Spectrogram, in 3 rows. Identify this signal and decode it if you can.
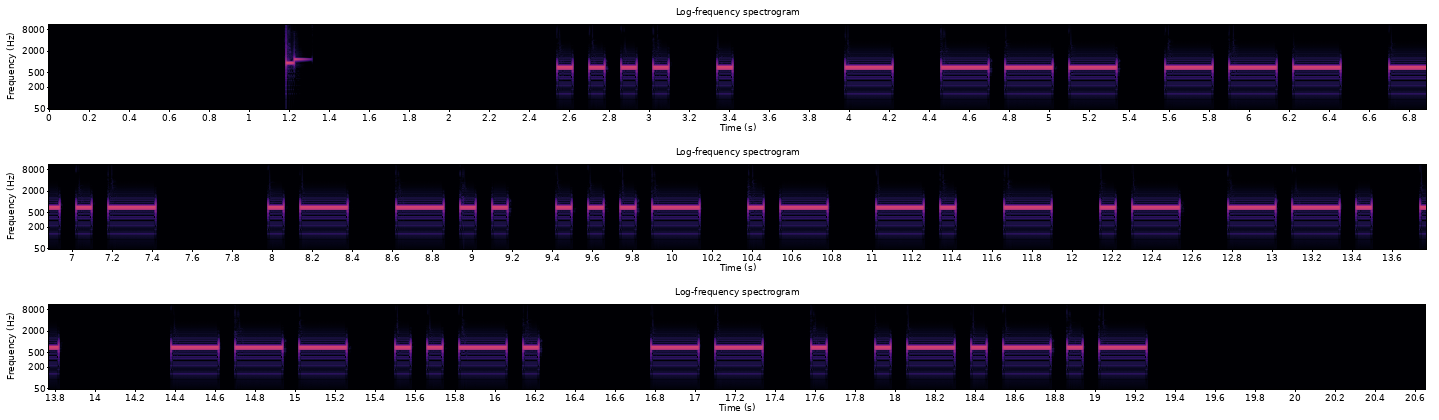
Morse code, heard as a keyed tone, about 15 wpm, 700 Hz. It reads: HE TOOK ADVANTAGE OF ME.
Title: Sentences from Top 1000 Words - Review Part 6 - 15wpm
